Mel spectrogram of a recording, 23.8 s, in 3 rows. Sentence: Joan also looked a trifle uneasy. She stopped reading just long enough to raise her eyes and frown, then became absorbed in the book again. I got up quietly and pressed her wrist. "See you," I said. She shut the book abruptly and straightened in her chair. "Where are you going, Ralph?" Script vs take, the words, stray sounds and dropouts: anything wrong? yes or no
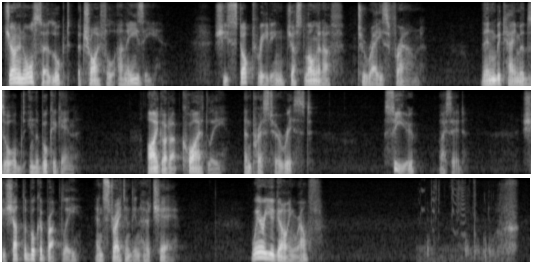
yes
